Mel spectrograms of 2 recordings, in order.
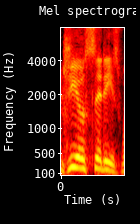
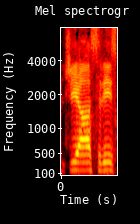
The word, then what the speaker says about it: GeoCities: Or a GeoCities website. – Yeah. – Well, we pronounce the Geocities because it rhymed with atrocities.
